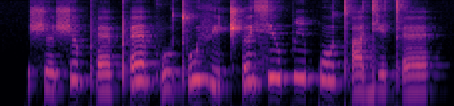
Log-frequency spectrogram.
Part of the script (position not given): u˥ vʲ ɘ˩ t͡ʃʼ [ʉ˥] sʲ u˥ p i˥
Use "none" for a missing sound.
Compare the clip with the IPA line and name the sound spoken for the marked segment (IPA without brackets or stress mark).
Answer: ɘ˥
